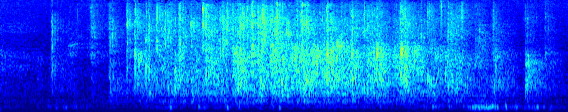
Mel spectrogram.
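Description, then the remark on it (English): An audience bursts into applause, many hands clapping in a dense, steady patter that swells quickly and holds for several seconds before starting to thin out at the end. “They never clap for me.”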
